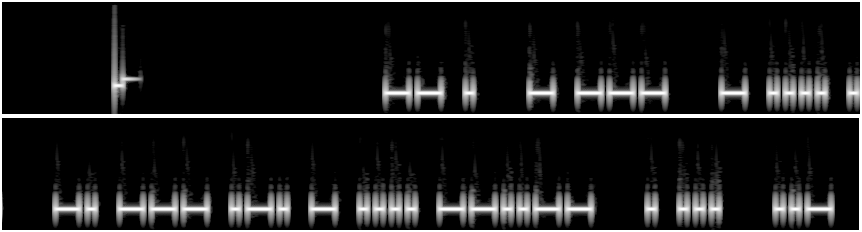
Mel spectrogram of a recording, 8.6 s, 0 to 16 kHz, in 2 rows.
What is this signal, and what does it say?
Morse code, heard as a keyed tone, about 30 wpm, 700 Hz. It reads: ME TO THE NORTH, ES U
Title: Sentences from Top 400 Words and Abbreviations 30wpm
